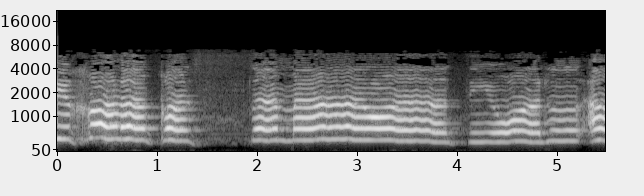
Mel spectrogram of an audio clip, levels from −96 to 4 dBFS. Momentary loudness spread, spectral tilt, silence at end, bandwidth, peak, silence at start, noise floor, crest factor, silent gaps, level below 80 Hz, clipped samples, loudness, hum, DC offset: 13 LU; -2.5 dB/octave; 0 s; 6.4 kHz; 0 dBFS; 0 s; -48 dBFS; 12 dB; none; -84 dBFS; under 0.1%; -12 LUFS; none; under 0.1%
